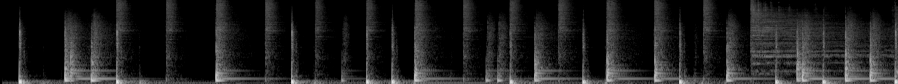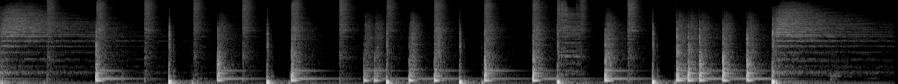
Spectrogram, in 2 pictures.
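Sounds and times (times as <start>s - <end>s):
whole drum kit aligned from kick: 0.0s - 17.9s.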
